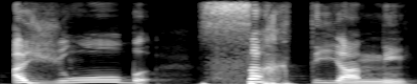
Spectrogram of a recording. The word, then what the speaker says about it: ایوب سختیانی: رہے ہیں، اس میں سب کا اتفاق ہے کہ سین کے اوپر فتحہ ہوگا اور خا کے اوپر جزم ہوگی اور تا کے نیچے کسرہ ہوگا، یہی راجح ہے۔ تو اس کا پھر تلفظ کیا ہوگا؟ ایوب سختیانی۔ اس طرح ہم اس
